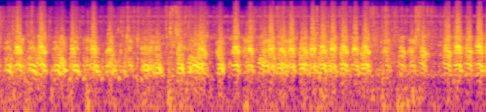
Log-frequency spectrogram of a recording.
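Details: Lure call of rice field frogs meant to stimulate breeding: crowded overlapping croaking, each note a short pulsed burst, rolling on in quick succession for the whole stretch.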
